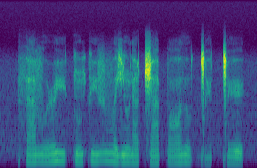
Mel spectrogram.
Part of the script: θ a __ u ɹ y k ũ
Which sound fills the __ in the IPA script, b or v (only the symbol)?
v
